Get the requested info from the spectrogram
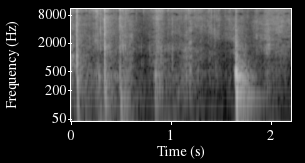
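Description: Plastic wrap crinkling and crackling as it is pulled off a cardboard trading-card box, with a single solid thump near the end.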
